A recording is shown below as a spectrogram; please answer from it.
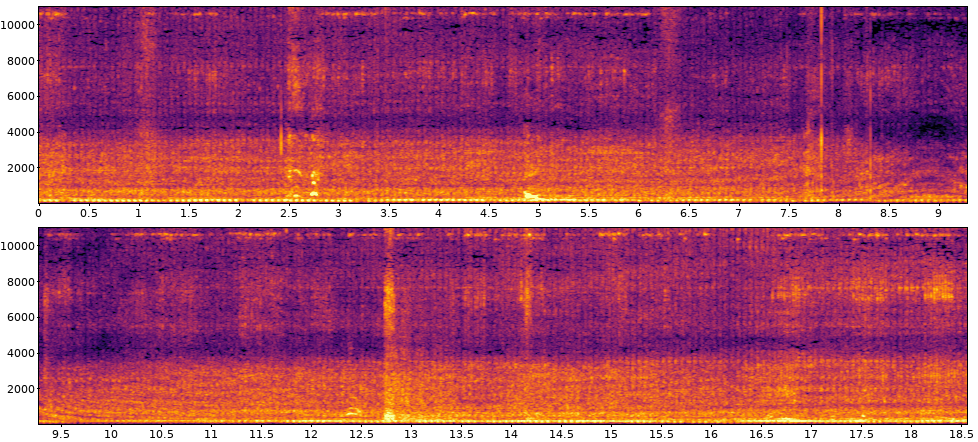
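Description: Craftsman walk-behind gasoline lawn mower engine running steadily as it is pushed across grass.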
